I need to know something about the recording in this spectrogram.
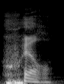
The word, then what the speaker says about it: WHILL: So you have to pronounce it Will.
